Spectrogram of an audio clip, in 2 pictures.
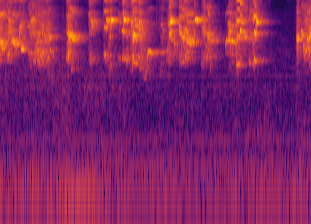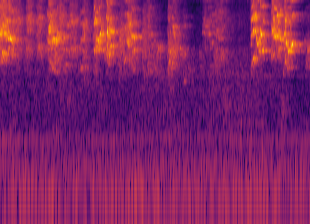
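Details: African lovebirds, Fischer's among the kinds kept together, give dense, shrill, overlapping chirps and squawks in bursts, with brief gaps near four and six seconds and a steady low hum underneath.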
